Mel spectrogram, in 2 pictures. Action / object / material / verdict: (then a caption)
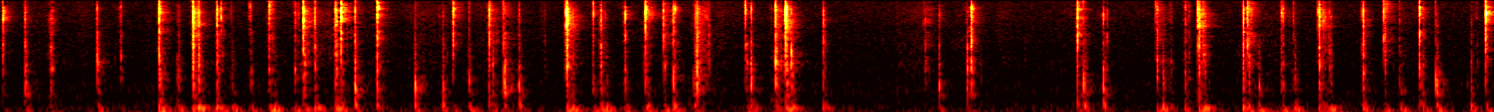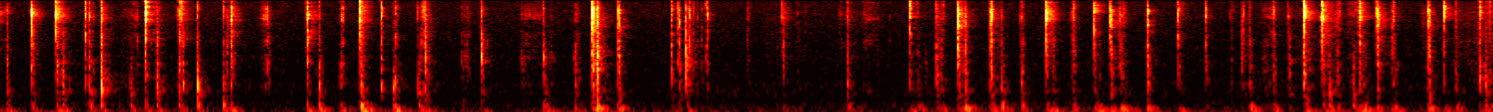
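tap / plastic laptop keyboard keys / plastic / none. Two hands with long, pointed holographic acrylic nails type fast and continuously on a MacBook Pro keyboard, whose black plastic keys are set in an aluminium body, so both nails and fingertips press the keys. The result is a dense stream of short, sharp, bright clicks over soft low thumps, with brief lulls around four seconds and again near eleven seconds.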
